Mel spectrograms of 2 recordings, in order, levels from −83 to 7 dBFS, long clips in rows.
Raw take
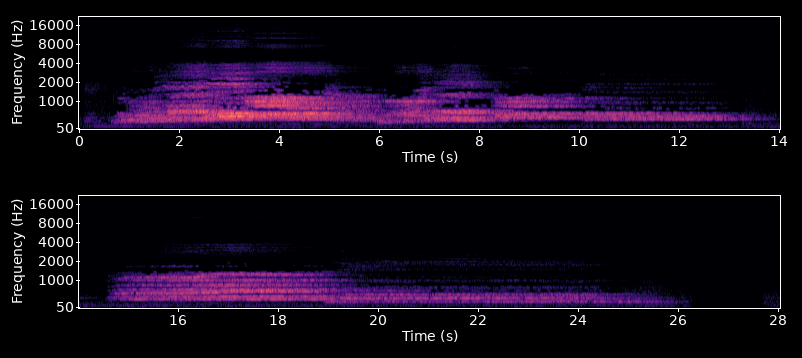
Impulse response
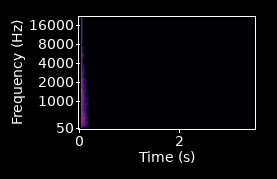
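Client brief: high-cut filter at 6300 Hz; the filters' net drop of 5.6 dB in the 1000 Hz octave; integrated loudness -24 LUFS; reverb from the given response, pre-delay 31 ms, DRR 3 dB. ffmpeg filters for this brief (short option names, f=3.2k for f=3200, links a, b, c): -filter_complex "[0:a]lowpass=6.3k,equalizer=f=1k:t=o:g=-6.5,asplit=2[a][b];[1:a]atrim=start_sample=2205,adelay=31[c];[b][c]afir=irnorm=-1:irlink=0,volume=-12.5dB[d];[a][d]amix=inputs=2:normalize=0,volume=7.5dB"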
